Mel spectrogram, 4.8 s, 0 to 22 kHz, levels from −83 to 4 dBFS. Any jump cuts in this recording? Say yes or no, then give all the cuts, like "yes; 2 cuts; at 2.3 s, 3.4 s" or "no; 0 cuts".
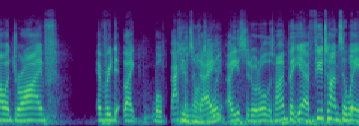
yes; 1 cut; at 2.2 s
